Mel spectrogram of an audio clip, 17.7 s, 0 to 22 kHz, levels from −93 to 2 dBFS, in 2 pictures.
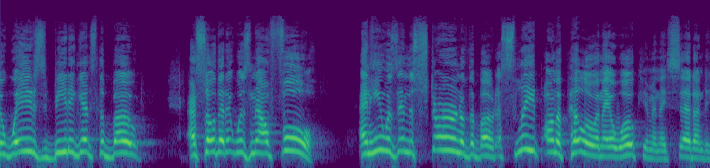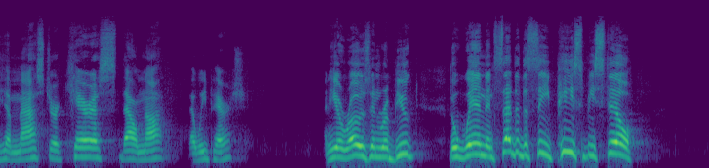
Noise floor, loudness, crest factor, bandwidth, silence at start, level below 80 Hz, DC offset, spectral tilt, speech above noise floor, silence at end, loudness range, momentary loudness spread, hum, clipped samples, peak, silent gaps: -86 dBFS; -28 LUFS; 18 dB; 15 kHz; 0 s; -72 dBFS; under 0.1%; -5 dB/octave; 58 dB; 1 s; 7 LU; 12 LU; none; under 0.1%; -10 dBFS; none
